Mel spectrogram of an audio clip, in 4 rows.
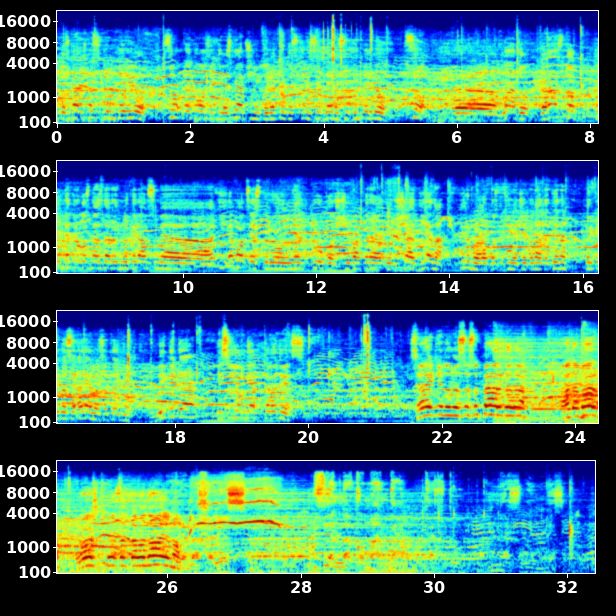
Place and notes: Lithuania, Utena, basketball on the big sreen
the firs lithuanian religion: basketball. European championship 2011: Lithuania - UK. This was shown on the big screen, outside. The closing minutes of the game.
